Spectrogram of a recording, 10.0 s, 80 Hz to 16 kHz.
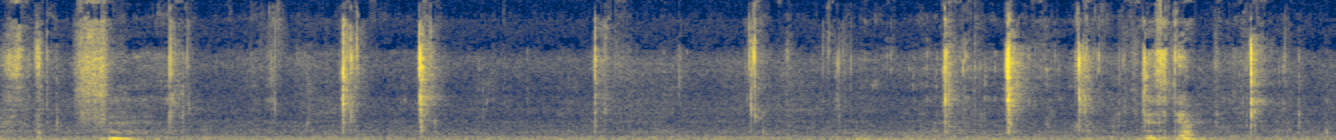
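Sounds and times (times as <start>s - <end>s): person chewing food: 0.0s - 10.0s
low bump: 6.4s - 7.4s.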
